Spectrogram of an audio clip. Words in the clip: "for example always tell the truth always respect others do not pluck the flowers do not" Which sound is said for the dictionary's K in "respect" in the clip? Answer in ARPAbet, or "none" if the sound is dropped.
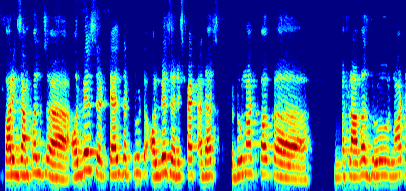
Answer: K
